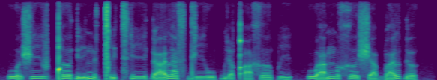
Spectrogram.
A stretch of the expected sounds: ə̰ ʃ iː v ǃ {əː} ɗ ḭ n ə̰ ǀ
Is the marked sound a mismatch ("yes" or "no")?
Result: no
